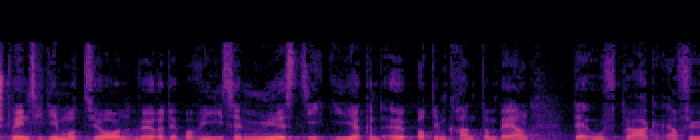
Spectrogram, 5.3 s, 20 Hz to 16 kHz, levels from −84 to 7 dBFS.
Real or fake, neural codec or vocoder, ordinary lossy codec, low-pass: real; none; MP3, 48 kbps; 14.4 kHz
